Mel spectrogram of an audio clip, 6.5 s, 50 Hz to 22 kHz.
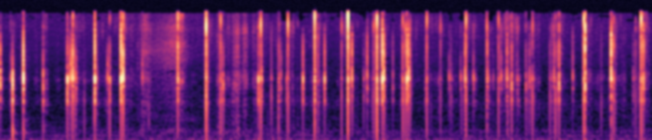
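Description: Long purple nails scratch and tap on the metal mic capsules and plastic sides of a small Tascam DR-05 handheld recorder. The result is a rapid, uneven run of sharp, dry, bright clicks, each with a faint metallic ping near 2.7 kHz, over a soft scratchy hiss between taps.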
